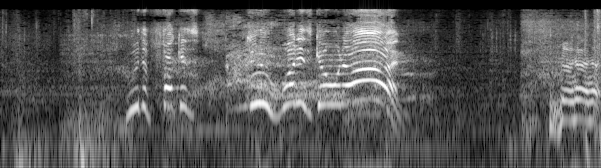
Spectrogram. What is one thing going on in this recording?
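A young man shouts and yelps with excitement into a close microphone.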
